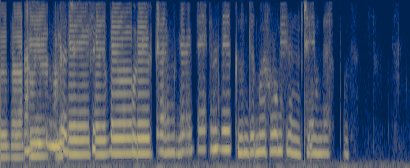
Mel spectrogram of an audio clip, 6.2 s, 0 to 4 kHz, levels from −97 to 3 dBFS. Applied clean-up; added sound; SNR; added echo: neural diffusion model UNIVERSE++.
